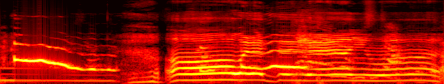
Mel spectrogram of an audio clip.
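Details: A pet Chinese Crested dog singing to its owners indoors: a sustained, steady, harmonic howl that breaks off, then resumes as a long, level, wavering tone held for about three seconds.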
